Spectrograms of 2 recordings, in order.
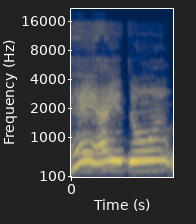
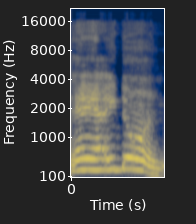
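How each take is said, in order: First: Very high falsetto imitation of a woman; soft, sweet woman's voice. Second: Said in the usual way. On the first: Imitating a woman friend answering his phone call, soft and sweet. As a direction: put on a sweet, high-pitched female voice. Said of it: "she had a real soft and sweet voice".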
